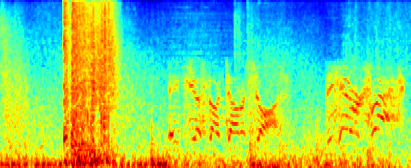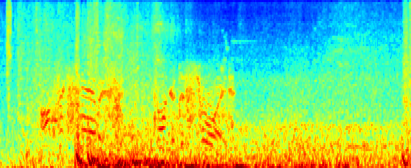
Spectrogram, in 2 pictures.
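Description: Tank cannons fire with loud booming blasts.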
